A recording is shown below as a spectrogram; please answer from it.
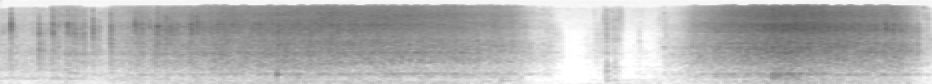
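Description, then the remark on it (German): A homemade rain stick is tipped twice, its dense pattering rush of grains swelling and fading like rainfall, with a brief pause between the two steady pours. “Und man kann auch einen, ähm, ja, so einen kleinen äh, Rainmaker, Regenmacher machen. Hört mal.”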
